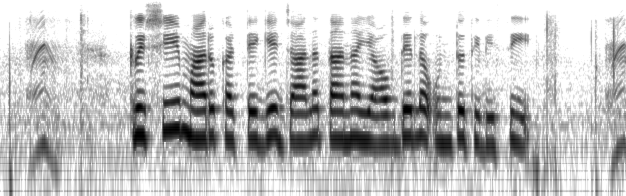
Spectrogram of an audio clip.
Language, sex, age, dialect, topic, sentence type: Kannada, female, 46-50, Coastal/Dakshin, agriculture, question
